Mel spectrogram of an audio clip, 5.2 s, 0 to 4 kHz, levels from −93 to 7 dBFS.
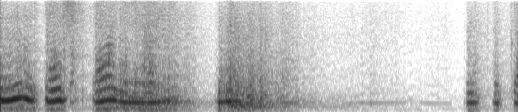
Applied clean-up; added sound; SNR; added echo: neural mask model RNNoise.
